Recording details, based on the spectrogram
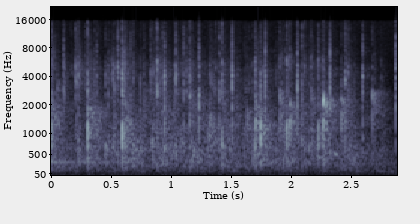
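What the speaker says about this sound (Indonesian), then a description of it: "boleh tepuk tangan sekali lagi." A studio audience at a television dialogue forum claps, a soft, scattered patter of hands that sounds somewhat distant.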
